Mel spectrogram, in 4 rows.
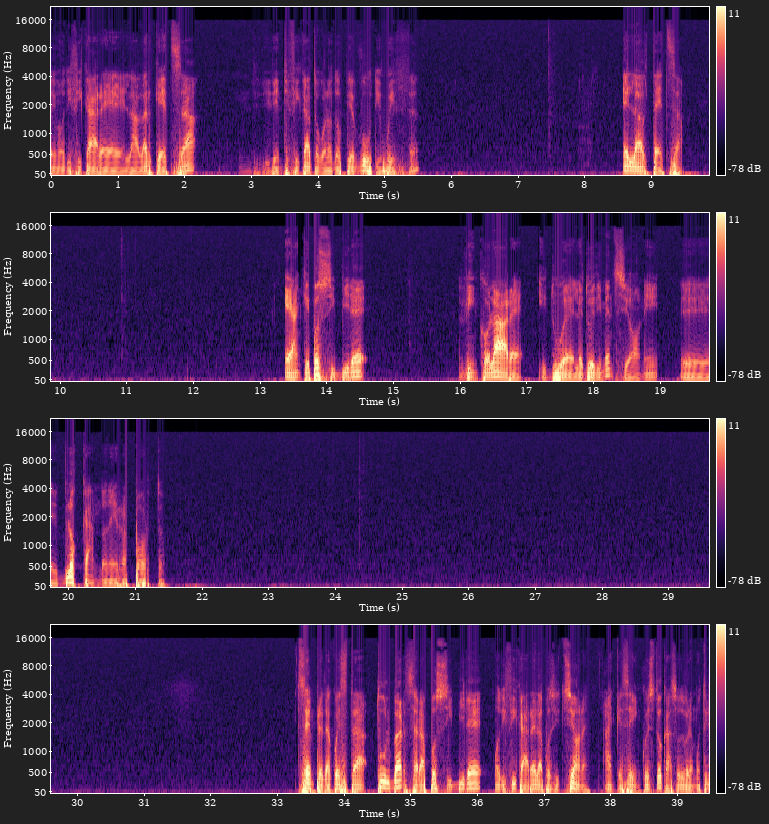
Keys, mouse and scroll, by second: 1.2 click, 6.8 1, 7.0 2, 7.6 Return, 9.4 click, 10.3 8, 11.0 Return, 15.3 click, 21.5 click, 23.6-24.5 typing, 26.7-29.3 drag, 36.3 click.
